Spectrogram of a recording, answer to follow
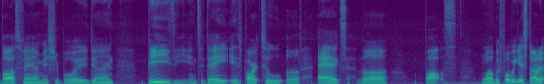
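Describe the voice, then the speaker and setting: A man's voice: on the low side, darkish tone, no echo. A man in his late twenties hosting a casual live-stream Q&A as a skate coach, chatty and repeating phrases for emphasis as he greets viewers. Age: 20s. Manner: greets viewers by name mid-flow.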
